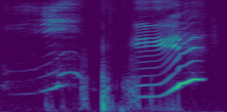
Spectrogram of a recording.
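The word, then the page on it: 鱼: 普通话; 儿童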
